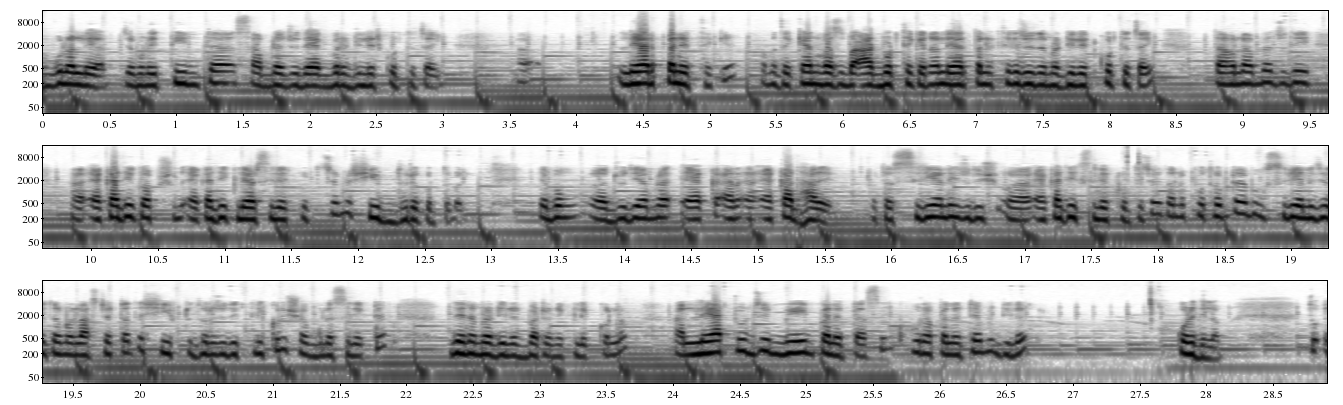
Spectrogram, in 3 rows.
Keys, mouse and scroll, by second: 9.4 click, 18.7 click.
